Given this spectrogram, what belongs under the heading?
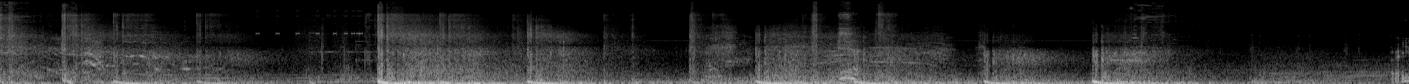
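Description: Gunfire in The Outer Worlds lands as repeated heavy booming shots and thuds spread across the span, each followed by a rumbling tail, with voices talking in between.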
